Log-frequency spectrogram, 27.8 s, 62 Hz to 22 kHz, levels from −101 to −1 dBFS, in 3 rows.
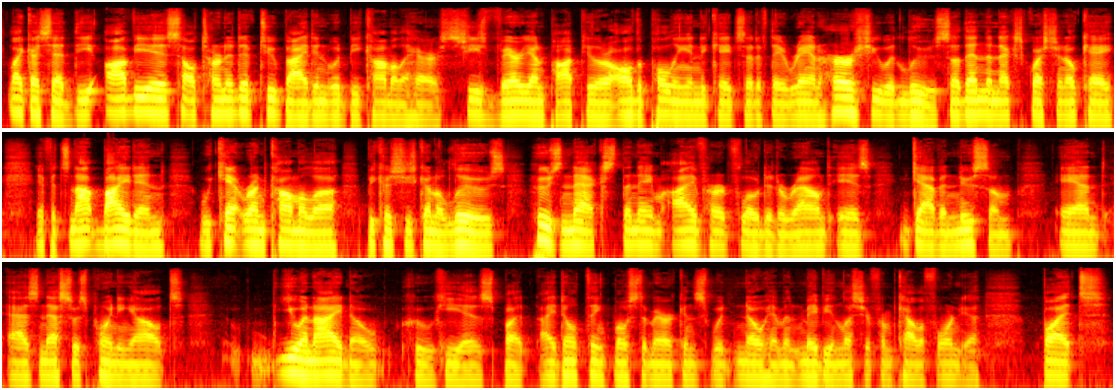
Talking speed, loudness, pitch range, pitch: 185 wpm, -22 LUFS, 100-115 Hz, 105 Hz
